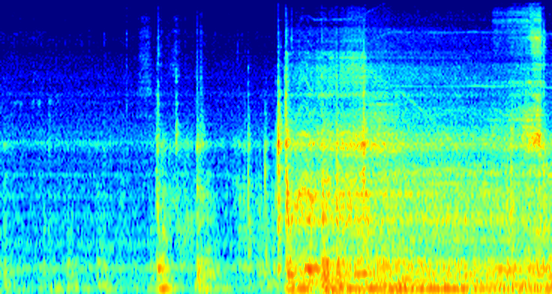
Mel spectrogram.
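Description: Off-road vehicle's engine, faint at first, comes in suddenly and loud about three seconds in and keeps running hard, after two sharp knocks.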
